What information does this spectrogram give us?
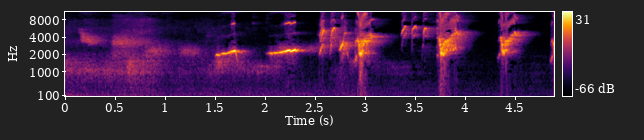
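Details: White-rumped shama song used to lure young wild-caught birds and those just past spotted juvenile plumage into full singing: soft warbles building into clear rising whistles and loud sharp varied notes.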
